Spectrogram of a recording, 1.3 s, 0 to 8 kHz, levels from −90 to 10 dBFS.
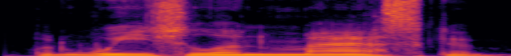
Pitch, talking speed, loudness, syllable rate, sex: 125 Hz, 235 wpm, -16 LUFS, 5.3 syllables/s, male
